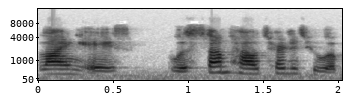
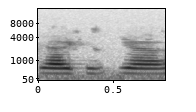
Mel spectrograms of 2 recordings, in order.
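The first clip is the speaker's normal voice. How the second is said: put-on glum, downcast, soft and sad voice; 8 dB quieter than usual. Imitating how the other speaker just answered: imitating a sad-sounding reply. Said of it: "Why did you sound sad?".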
